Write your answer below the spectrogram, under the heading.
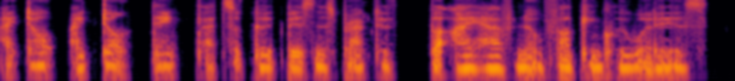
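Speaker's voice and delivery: whispered, put-on character voice. Voicing a character who grabs Gara by the arm: whispering. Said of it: "grab Gara by the arm and whisper in his ear".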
